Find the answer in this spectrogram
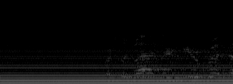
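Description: Steady electrical mains hum from the sound system: a low, even buzz with a ladder of overtones and no other clear sound over it.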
